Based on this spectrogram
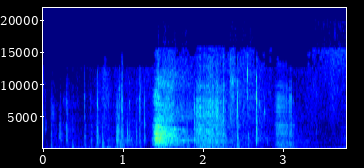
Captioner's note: sighs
